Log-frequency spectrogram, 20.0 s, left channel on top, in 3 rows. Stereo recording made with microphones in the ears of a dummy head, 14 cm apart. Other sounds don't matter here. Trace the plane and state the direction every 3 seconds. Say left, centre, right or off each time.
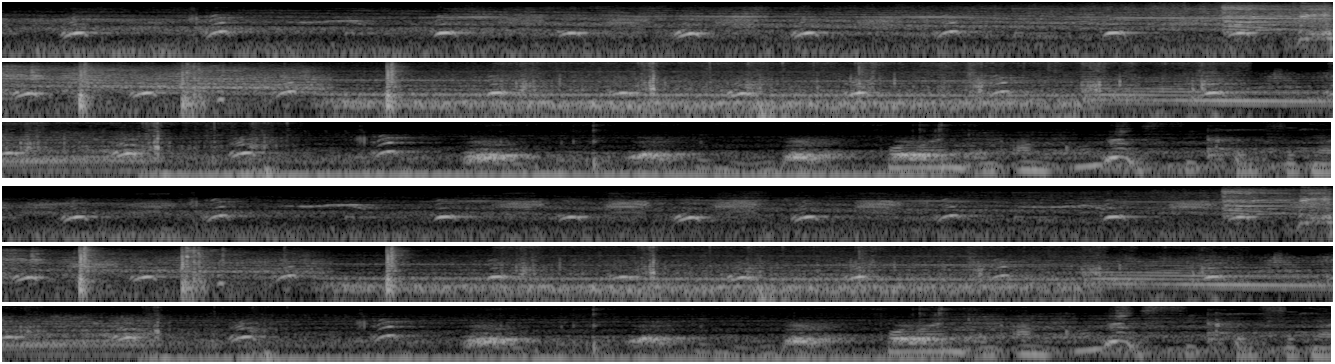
left, left, left, centre, right, right, right.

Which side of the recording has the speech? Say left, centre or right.
right.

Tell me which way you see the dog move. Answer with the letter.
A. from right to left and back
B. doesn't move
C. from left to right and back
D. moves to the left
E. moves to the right
E.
